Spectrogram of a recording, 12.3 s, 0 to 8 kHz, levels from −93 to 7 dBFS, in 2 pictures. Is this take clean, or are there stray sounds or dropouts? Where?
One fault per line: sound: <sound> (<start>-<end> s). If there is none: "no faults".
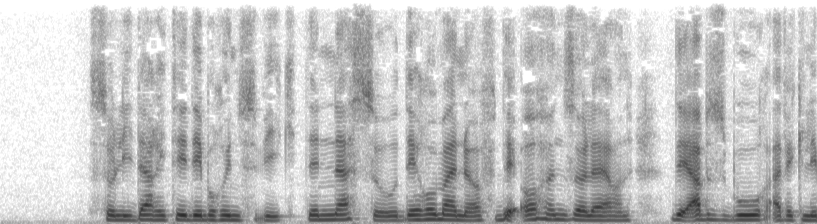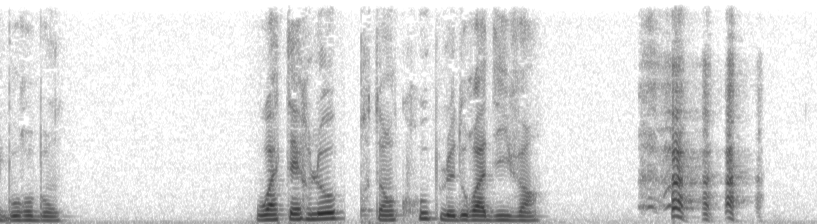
sound: dropout (8.7-8.8 s)
sound: laugh (10.9-11.9 s)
